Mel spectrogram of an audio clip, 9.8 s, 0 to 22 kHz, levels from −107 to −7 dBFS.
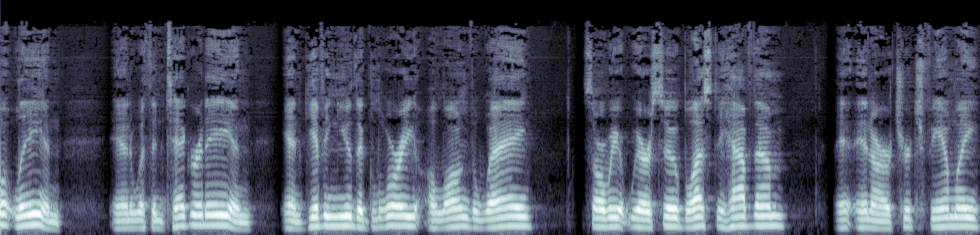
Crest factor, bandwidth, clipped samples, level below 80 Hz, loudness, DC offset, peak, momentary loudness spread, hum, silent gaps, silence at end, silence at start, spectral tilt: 14 dB; 14.5 kHz; under 0.1%; -64 dBFS; -17 LUFS; under 0.1%; -2 dBFS; 11 LU; none; 5.76-5.82 s; 0 s; 0 s; -7 dB/octave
